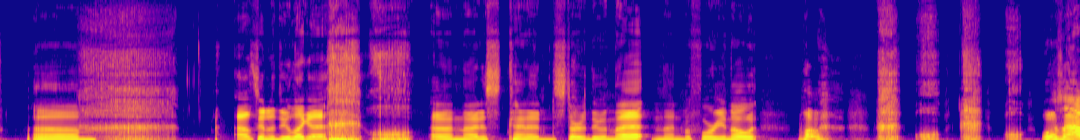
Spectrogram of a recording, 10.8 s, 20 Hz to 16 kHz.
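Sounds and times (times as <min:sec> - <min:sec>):
person making a loud buzzing snore-like sound with the voice: 0:00.3 - 0:01.8, 0:03.2 - 0:04.2, 0:08.8 - 0:10.4
speech: 0:00.4 - 0:01.4, 0:02.4 - 0:09.4, 0:10.4 - 0:10.7.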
